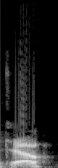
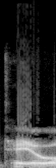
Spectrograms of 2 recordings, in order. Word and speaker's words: Tao: Did I say your name right? I should have asked first. – Yeah, it's Tao.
